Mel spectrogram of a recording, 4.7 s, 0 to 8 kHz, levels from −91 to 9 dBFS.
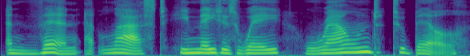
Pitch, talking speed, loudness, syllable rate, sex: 175 Hz, 140 wpm, -16 LUFS, 2.6 syllables/s, female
